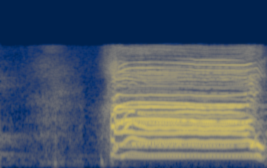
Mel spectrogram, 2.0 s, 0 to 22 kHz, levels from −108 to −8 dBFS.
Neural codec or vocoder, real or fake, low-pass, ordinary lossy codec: none; real; 7.2 kHz; none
